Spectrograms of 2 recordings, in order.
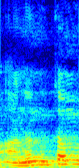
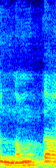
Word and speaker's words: Anantam: Now, thinking about Anantam, you know, Anantam is what people do. Everybody is used to Namta, Namta, Namta, but it's actually Ananta, Anantam, which is what we try to pronounce or sing when we do vocal.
